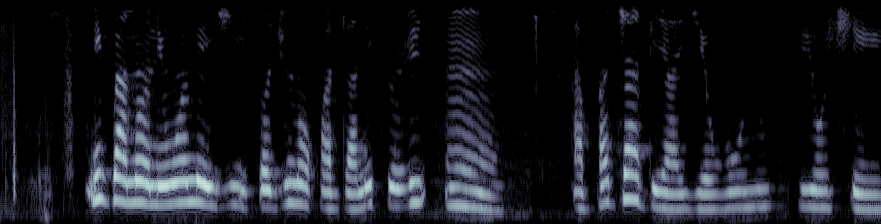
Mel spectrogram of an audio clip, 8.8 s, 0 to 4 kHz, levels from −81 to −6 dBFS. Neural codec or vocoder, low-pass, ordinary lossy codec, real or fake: none; 3.6 kHz; MP3, 32 kbps; real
